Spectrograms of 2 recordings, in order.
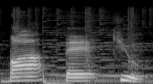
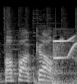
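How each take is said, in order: First: The word is said as 'barbecue'. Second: The word is read out as 'bapa cow'. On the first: The speaker calls it right. "but it's actually pronounced as barbecue" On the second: The speaker calls it wrong. "I pronounce this as Bapa Cow"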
